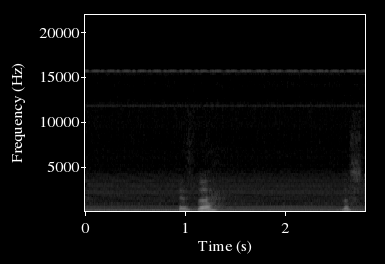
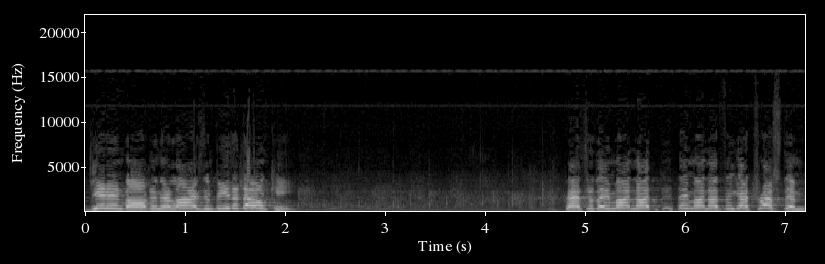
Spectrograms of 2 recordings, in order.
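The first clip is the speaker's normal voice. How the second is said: loud, high, driving preacher voice; full-force preaching; 10 semitones higher, 12 dB louder than usual. Acted. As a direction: preach it hard to the congregation.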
